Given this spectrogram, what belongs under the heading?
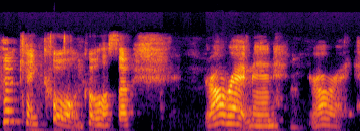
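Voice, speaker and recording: A woman's voice: medium pitch, big pitch swings, unhurried, a bit bright, a little hiss or hum. Woman, tabletop roleplayer. Informal, joking improvised narration in a mid-range voice, lo-fi recording. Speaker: player in a tabletop roleplaying session. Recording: dull lo-fi voice recording.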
